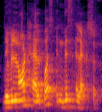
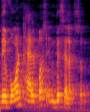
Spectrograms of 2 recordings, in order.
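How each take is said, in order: First: The words 'will not' are said in full. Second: The words 'will not' are contracted to 'won't'.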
